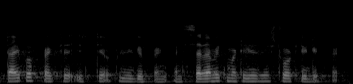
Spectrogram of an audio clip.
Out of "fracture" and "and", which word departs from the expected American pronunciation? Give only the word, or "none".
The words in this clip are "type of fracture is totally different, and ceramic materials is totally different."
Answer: fracture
